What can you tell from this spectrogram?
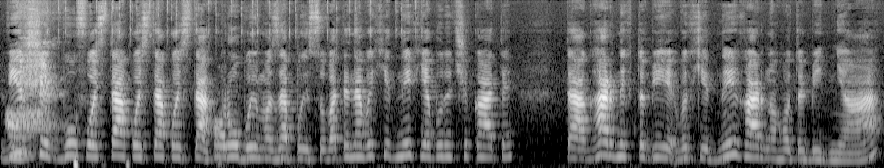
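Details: Adult woman (speech therapist); typical speech.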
